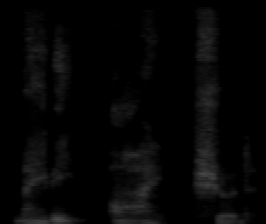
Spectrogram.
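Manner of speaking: gasp, then low, very slow and soft; musing to oneself. Acted. Customer realising everyone else is doing it, soft slow musing. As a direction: let the idea sink in, hushed and drawn out. Acting out customer's dawning thought.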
